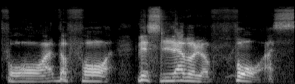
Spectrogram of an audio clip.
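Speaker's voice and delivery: slow, drawn-out, sinister voice.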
